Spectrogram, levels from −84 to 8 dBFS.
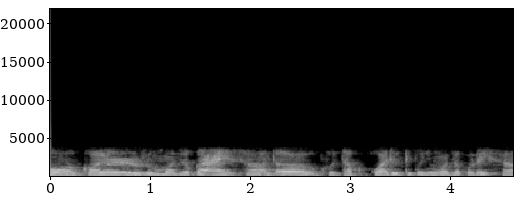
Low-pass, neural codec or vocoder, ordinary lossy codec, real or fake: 3.6 kHz; none; Opus, 32 kbps; real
